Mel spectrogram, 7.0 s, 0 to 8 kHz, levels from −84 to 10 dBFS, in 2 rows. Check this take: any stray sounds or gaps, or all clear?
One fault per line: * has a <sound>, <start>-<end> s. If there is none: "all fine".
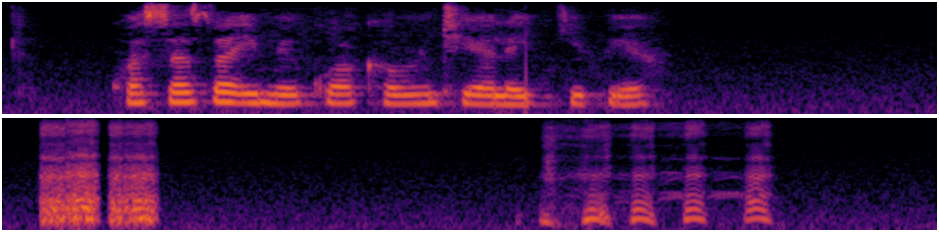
* has a laugh, 3.7-4.1 s
* has a laugh, 5.4-6.4 s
